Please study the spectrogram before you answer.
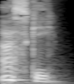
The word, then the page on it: ascii: British English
